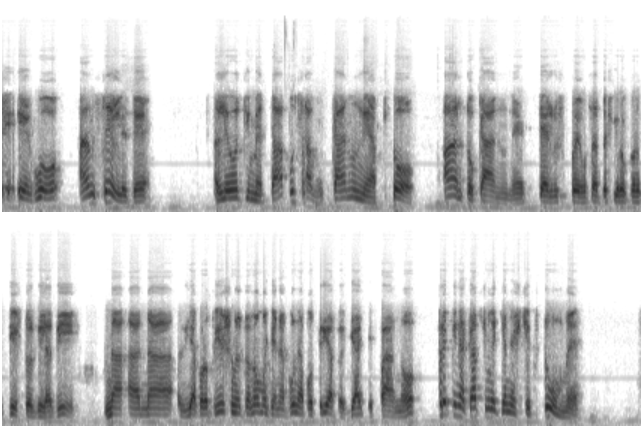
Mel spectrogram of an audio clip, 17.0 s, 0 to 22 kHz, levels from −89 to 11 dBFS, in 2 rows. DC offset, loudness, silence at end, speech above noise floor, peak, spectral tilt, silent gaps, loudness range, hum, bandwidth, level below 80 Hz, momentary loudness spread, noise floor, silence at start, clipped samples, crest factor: under 0.1%; -14 LUFS; 0.85 s; 41 dB; -2 dBFS; -5 dB/octave; none; 2 LU; none; 7 kHz; -52 dBFS; 6 LU; -55 dBFS; 0 s; under 0.1%; 12 dB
